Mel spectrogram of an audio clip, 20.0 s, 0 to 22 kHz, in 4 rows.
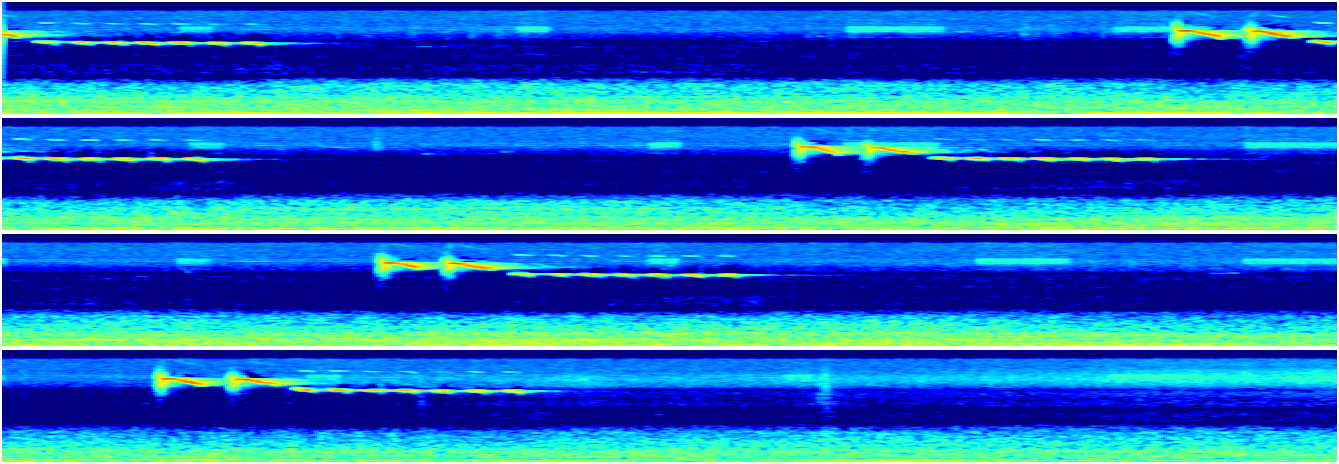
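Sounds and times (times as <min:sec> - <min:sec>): blue tit singing: 0:04.4 - 0:05.8, 0:08.0 - 0:09.4, 0:11.4 - 0:12.9, 0:15.6 - 0:17.0.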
